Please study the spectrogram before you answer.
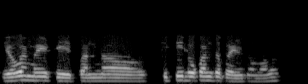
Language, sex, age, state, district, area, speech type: Marathi, male, 60+, Maharashtra, Nanded, urban, conversation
